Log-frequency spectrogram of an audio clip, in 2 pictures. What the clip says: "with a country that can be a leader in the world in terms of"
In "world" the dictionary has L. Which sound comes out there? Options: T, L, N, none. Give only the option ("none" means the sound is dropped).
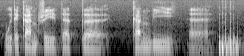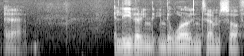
L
